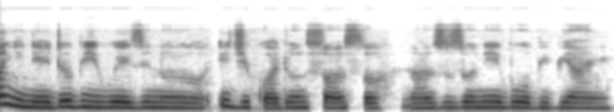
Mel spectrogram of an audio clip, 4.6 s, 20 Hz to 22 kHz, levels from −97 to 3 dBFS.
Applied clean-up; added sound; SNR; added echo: none; none; none; none.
